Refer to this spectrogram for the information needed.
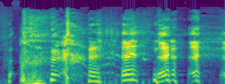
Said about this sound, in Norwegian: Unnskyld, unnskyld at jeg hosta litt. Det altså. er veldig uproft av meg.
